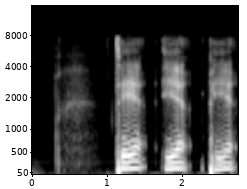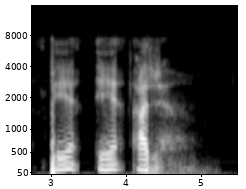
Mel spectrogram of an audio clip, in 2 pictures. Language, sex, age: Norwegian, male, 46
